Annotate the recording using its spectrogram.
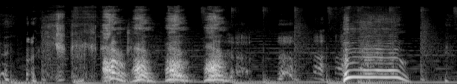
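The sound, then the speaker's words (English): A person imitates a barking dog with a rapid string of voiced woofs, fairly loud, followed by a longer drawn-out vocal tone. “Woof, woof, woof, woof, woof, woof. All right, don't woof, do that.”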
